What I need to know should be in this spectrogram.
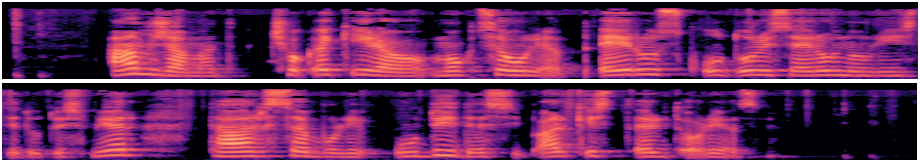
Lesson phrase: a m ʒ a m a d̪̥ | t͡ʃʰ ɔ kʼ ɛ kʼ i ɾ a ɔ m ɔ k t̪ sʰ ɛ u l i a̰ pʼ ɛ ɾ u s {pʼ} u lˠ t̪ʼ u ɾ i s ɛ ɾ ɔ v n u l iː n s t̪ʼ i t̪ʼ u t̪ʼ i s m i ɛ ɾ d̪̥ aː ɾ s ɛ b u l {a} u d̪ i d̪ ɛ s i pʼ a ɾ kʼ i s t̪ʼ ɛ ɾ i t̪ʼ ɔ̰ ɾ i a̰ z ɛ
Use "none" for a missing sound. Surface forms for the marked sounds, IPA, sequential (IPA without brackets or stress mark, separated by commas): kʼ, i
